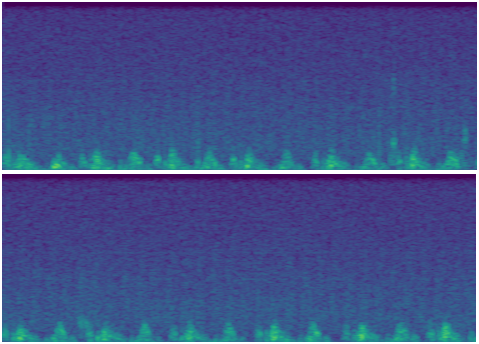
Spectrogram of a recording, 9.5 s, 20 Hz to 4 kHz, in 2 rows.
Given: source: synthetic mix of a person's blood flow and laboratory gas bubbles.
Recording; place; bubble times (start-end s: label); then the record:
Doppler ultrasound of blood flow; precordium
0.04-0.11 s: bubbles
1.93-1.99 s: bubbles
3.87-3.96 s: bubbles
4.56-4.71 s: bubbles
5.51-5.62 s: bubbles
From the record:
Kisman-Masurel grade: 121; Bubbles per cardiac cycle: 1 to 2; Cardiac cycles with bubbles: 10 to 50%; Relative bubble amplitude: barely perceptible (0.100 to 0.250); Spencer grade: 2 (many but less than half of the cardiac periods contain bubble signals, singularly or in groups); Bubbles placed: only in the low amplitude regions of the cardiac cycle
